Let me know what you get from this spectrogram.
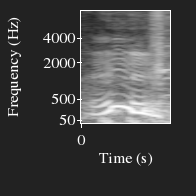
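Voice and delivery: breathy cackle as the spirit enters; spooky possession laugh. Acted. Spirit arrives in the body.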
